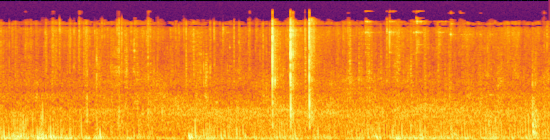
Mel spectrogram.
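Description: Dogs' paws scampering and scuffing through loose wood-chip ground cover, an irregular patter of small clicks and rustles. About halfway through, three sharp clicks come in quick succession.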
